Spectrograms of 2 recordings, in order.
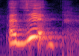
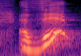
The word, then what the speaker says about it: الذئب: الذئب، الذئب صديقي مرحبا يا ذئب. الذئب لام شمسية تكتب ولا تقرأ.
